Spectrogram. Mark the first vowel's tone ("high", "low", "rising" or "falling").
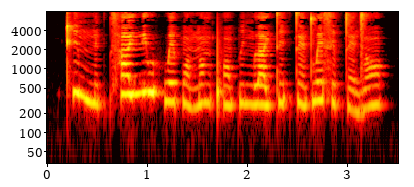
falling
